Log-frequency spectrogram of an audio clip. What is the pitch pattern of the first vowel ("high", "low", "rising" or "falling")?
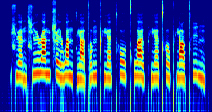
low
